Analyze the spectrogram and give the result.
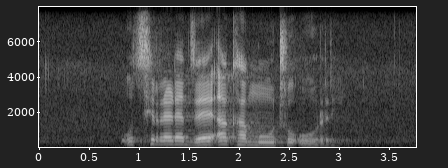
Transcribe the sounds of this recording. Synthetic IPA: ṵt͡sʰiɾɛɺɛd͡zɛʔakʰamutʰuʔuːɾḭ

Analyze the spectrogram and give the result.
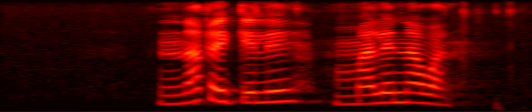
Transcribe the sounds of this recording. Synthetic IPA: n̩naɣɛkʼɪlɪm̩malɪnawaːna

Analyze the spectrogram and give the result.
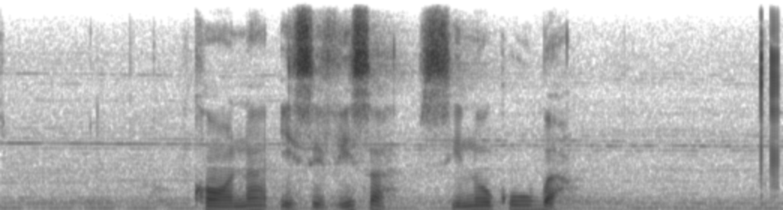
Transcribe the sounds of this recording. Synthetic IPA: kʰɔnaʔisivisasinokʼuːɓa

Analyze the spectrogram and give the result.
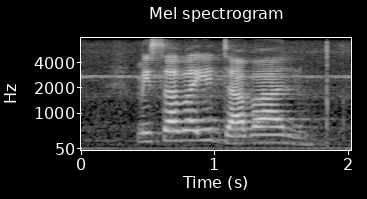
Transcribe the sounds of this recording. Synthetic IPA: misaβajid̥ʱaβaːlɔ

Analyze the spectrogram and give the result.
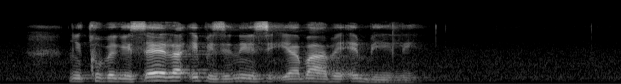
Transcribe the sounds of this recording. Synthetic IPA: ŋiǀʰuɓek̬isɛlaʔib̥ʱizinisijaɓaɓɛʔembʱiːli

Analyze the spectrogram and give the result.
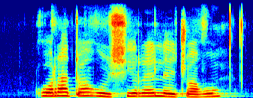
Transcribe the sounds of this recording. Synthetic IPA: ɣʊratʼwaɣʊʃirelet͡ʃʼwaɣʊ

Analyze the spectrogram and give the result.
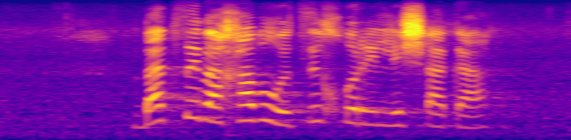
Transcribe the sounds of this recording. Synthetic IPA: bat͡sʼɪbaχabʊt͡sɪχʊrɪlɪʃaːkʼa

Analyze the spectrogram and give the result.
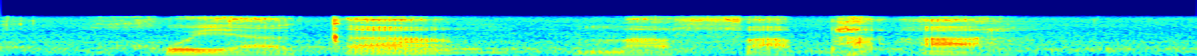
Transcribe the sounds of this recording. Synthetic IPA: ɣʊjakʼa | mafa̰pʰaʔa

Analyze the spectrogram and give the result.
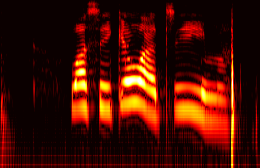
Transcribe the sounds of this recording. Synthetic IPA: wasɪkʼɛwatʼiːma

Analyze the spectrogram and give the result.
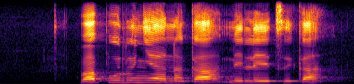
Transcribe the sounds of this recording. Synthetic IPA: bapʼuruɲanakʼamɪlet͡sʼɪkʼa

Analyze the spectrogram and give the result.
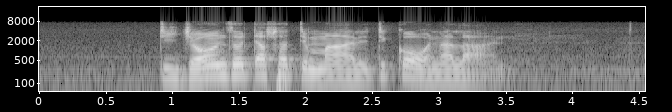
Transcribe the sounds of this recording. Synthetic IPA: tʼid͡ʒɔnd͡zɔtʼaʂatʼimalitʼikʼɔnala̰ːni

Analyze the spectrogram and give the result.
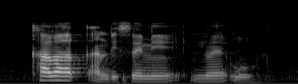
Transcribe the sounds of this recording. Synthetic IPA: kʰaβakʼa̰ndʱiseminwɛʔuː

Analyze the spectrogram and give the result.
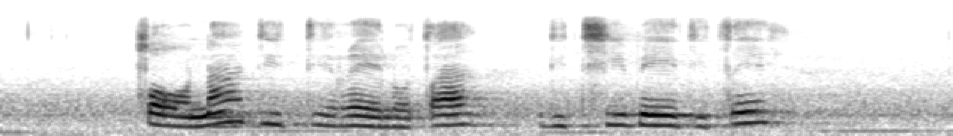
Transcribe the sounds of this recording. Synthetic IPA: t͡sʼɔnaditʼirɛlɔt͡sʼa | ditʰibedit͡sʼe

